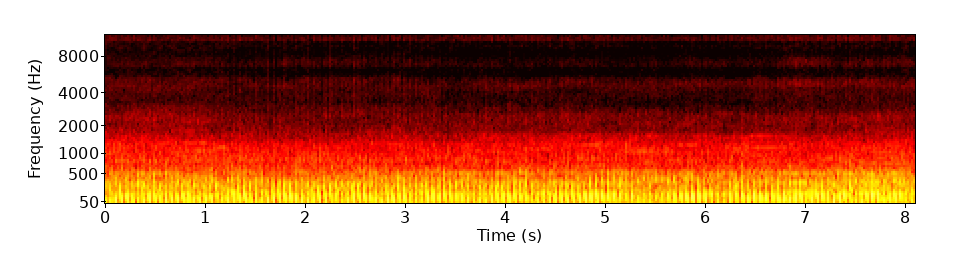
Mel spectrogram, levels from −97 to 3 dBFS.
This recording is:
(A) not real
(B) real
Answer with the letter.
A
